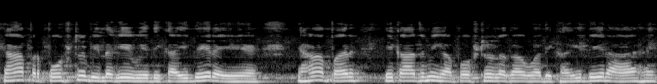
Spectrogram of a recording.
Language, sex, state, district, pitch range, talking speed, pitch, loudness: Hindi, male, Haryana, Rohtak, 145-170 Hz, 200 wpm, 160 Hz, -12 LUFS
